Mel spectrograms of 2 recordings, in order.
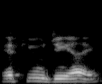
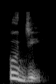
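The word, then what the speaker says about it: ふ: But the actual pronunciation, the way the Japanese pronounce it, is somewhere between fu and hu. So it sounds more like fu.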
